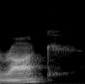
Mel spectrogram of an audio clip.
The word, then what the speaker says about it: Rak: My name is Dr. Rock. That is spelled R-A-K, pronounced R-O-C-K.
